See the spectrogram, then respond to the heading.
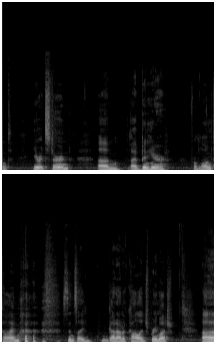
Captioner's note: laughs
